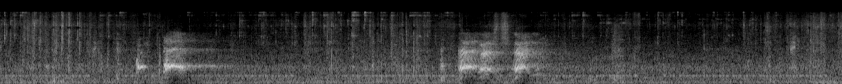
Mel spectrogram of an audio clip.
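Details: Dachshund visiting her sister, recorded on 12 December 2022; two short bursts of high, strained yipping whines, one early and a doubled one midway, over a steady low hum.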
